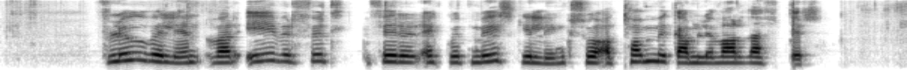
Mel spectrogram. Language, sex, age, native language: Icelandic, female, 30-39, Icelandic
